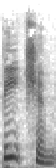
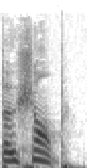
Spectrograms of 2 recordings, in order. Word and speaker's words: Beauchamp: And Beecham instead of Beauchamp.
